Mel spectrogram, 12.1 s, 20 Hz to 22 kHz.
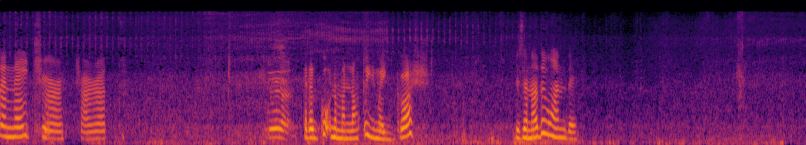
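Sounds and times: wind rumble on microphone: 5.7s - 12.0s.

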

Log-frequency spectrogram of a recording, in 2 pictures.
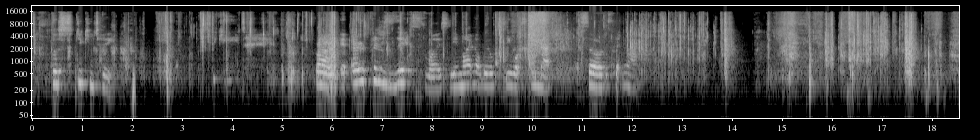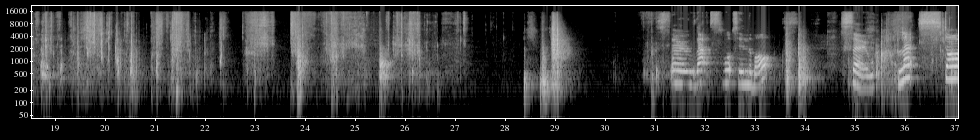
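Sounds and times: plastic bags crinkling: 1.8s - 7.6s, 8.4s - 22.4s.

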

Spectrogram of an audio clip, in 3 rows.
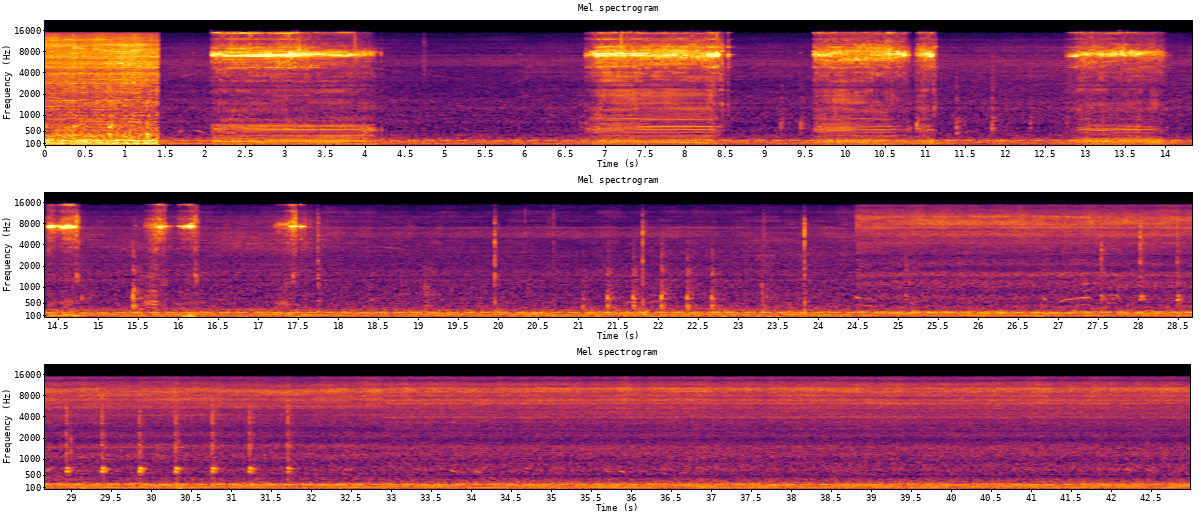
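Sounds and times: engine hum: 0.0s - 31.8s
hammer drill boring into brick: 2.1s - 4.2s, 6.8s - 8.6s, 9.6s - 11.2s, 12.8s - 14.9s, 15.5s - 16.4s, 17.2s - 17.8s.

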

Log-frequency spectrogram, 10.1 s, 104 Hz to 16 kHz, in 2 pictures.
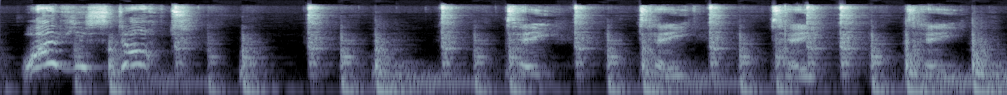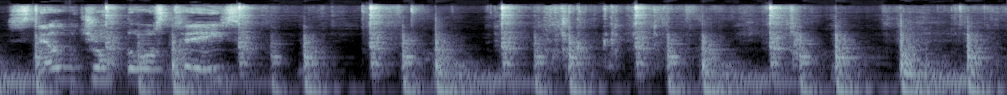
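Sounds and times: surdo bass drum beating: 0.0s - 10.0s
sharp clicking drum strokes: 5.5s - 10.0s.

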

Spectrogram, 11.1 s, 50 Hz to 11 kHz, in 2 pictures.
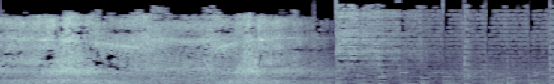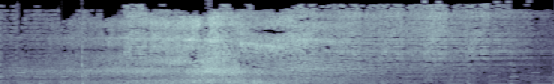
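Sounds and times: airplane flying by: 0.0s - 10.9s
pulsing electronic beat: 0.0s - 11.0s.

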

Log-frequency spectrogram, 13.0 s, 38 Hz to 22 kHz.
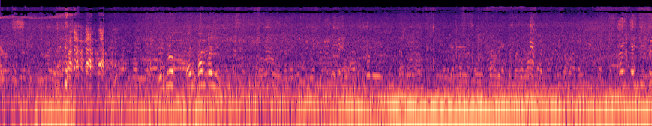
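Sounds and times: engine droning: 0.0s - 13.0s
faint voices: 0.0s - 13.0s.

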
